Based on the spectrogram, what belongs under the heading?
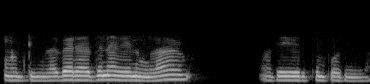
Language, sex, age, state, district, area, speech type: Tamil, female, 30-45, Tamil Nadu, Ranipet, urban, conversation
